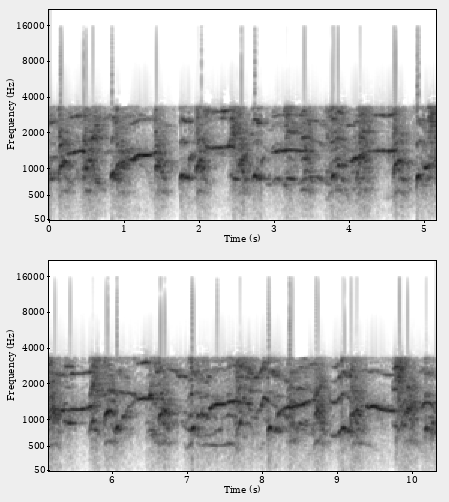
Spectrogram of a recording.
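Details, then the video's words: Several dogs howling together in a dense, overlapping chorus of wavering, sliding tones, with some voices rising and falling while others hold steady. The chorus continues without a break. "Dogs Howling"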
